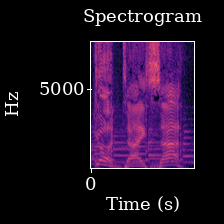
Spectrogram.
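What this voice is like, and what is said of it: Attempted Australian accent. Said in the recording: “I got to put my voice in the back of my throat. It's not working. I don't sound Aussie. ... Trying to do an Australian accent here.”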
